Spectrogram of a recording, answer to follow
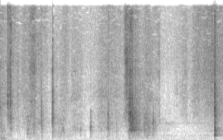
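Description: Glossy magazine pages being turned by hand: a soft, faint paper rustle about halfway through.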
